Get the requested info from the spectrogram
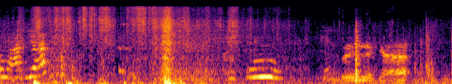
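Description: Short snatches of a voice, with a single sharp knock about two seconds in and a few soft thumps before it.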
